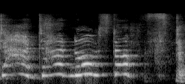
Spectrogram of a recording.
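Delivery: very high, shrill, drawn-out woman's shout. Retelling a woman calling to her dad on an ECV: imitating a woman shouting. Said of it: "I heard this woman shouting".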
